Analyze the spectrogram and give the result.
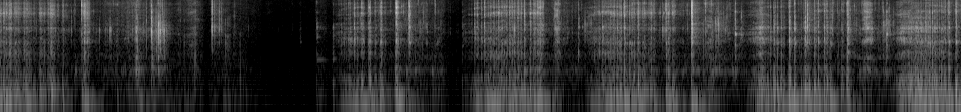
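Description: A solid pale-yellow bar of dry soap, held in the hand, is scraped with a utility knife blade into dry shavings. Repeated crunchy, scratchy strokes combine a low, rough rumble with bright, crackling detail, broken by a near-silent pause around the third second and a brief gap just before the fifth.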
